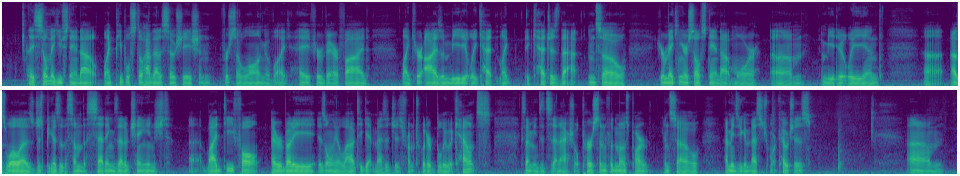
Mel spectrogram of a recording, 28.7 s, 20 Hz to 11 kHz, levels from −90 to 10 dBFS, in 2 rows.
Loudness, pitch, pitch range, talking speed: -25 LUFS, 80 Hz, 75-85 Hz, 190 wpm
